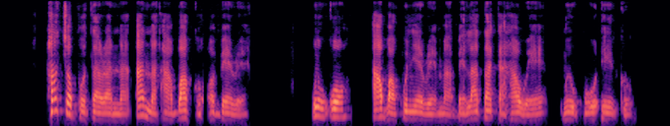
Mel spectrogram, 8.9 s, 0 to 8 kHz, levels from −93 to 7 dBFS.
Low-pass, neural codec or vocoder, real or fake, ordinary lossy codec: none; codec, 16 kHz, 4.8 kbps, FACodec; fake; none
